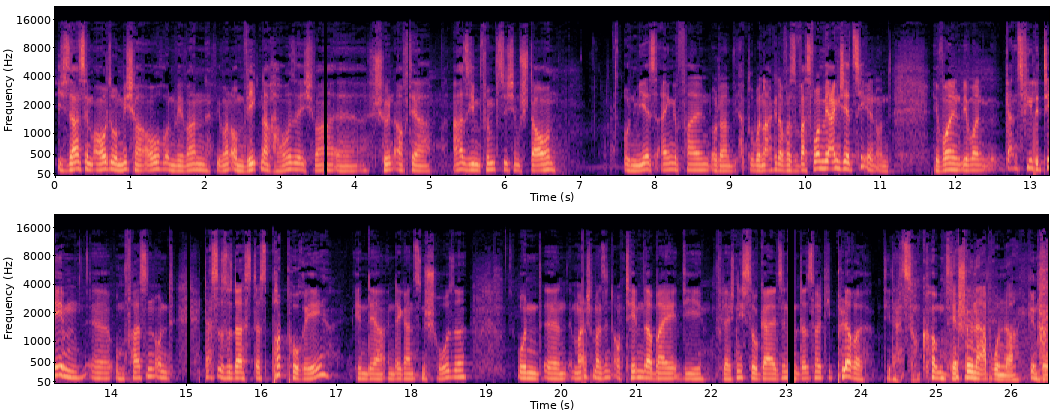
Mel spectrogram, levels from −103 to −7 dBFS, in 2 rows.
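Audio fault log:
3.58 to 23.12 s, corrupt frame muted: abrupt silent gaps at 3.58 s (60 ms), 6.83 s (40 ms), 13.05 s (30 ms), 15.00 s (80 ms), 20.27 s (80 ms) and 23.01 s (110 ms). Bit errors made the decoder reject whole compressed frames, and the player substituted silence, so each hole spans one or more frame lengths while timing holds.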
